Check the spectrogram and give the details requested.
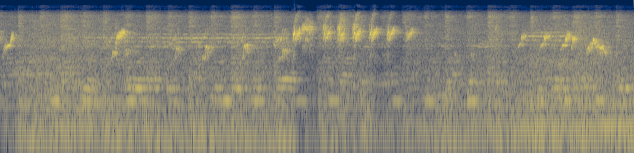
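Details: Caged red-whiskered bulbul confronting a wild bird in Ho Chi Minh City; bright chirps and quick warbled notes in bursts, a dense run midway, over a steady hum and faint background noise.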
